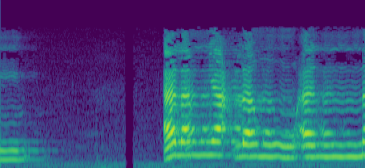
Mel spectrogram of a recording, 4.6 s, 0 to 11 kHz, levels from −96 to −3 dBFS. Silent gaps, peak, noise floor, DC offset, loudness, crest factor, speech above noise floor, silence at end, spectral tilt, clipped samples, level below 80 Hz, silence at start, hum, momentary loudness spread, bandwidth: 1.59-1.63 s; -2 dBFS; -57 dBFS; under 0.1%; -21 LUFS; 20 dB; 37 dB; 0 s; -6.5 dB/octave; under 0.1%; -58 dBFS; 0 s; none; 11 LU; 6.4 kHz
